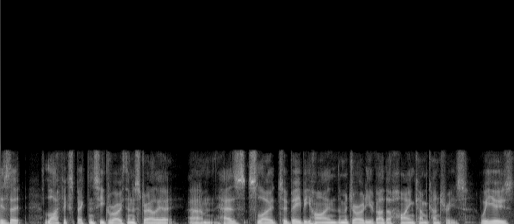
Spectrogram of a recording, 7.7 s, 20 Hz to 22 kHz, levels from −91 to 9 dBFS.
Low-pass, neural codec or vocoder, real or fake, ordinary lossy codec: 7.2 kHz; none; real; MP3, 64 kbps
